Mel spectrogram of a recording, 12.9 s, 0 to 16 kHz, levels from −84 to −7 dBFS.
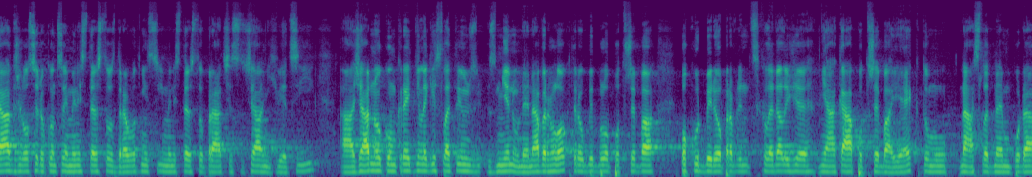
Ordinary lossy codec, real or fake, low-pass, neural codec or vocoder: Opus, 24 kbps; real; 14.4 kHz; none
